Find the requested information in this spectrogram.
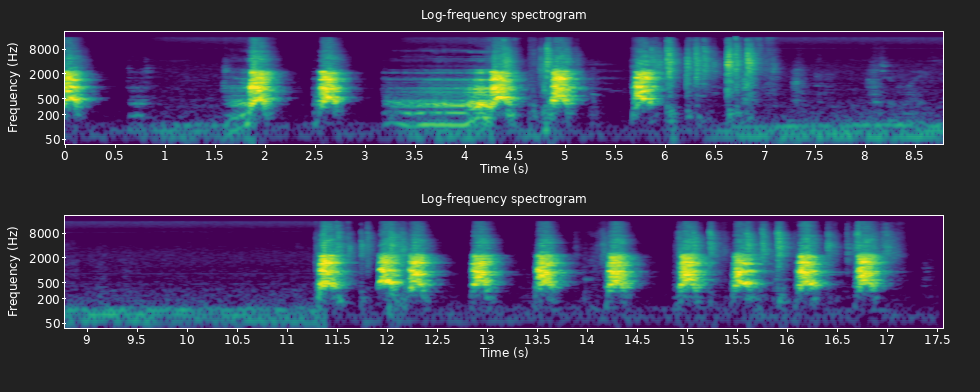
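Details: Female Giant Schnauzer, a pet dog indoors, throwing a tantrum after being told to stay out of the kitchen; bursts of sharp, loud barks with a whining growl between them, a long low rumble, then a rapid run of about ten barks.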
